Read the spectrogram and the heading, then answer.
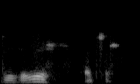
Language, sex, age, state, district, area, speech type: Nepali, male, 30-45, West Bengal, Kalimpong, rural, conversation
